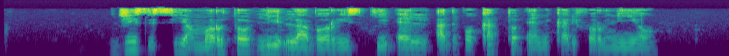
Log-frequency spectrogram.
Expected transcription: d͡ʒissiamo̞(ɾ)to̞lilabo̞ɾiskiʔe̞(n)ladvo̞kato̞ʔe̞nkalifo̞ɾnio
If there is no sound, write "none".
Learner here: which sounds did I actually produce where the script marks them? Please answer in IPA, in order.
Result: ɾ, none

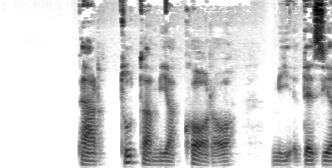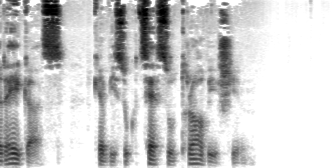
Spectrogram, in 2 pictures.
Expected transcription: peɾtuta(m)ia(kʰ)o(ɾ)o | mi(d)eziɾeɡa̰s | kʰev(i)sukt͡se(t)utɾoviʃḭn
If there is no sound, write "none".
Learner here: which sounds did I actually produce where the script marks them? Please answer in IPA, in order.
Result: m, kʰ, ɾ, d, i, s

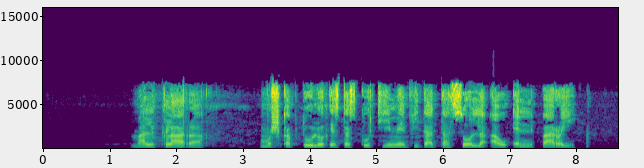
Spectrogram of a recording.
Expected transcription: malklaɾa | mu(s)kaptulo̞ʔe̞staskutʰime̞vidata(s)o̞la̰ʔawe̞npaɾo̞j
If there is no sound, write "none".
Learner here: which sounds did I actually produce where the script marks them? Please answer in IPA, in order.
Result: ʃ, s

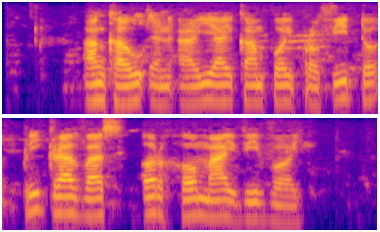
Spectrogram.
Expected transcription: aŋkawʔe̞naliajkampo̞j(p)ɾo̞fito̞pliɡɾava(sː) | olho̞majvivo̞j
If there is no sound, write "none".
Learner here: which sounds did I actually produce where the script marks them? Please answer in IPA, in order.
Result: p, s

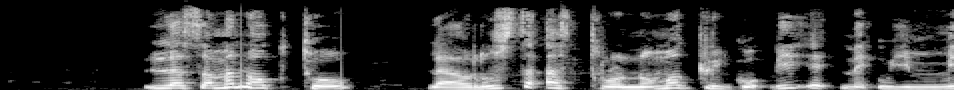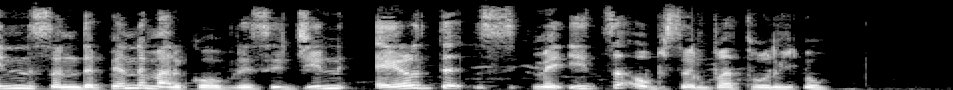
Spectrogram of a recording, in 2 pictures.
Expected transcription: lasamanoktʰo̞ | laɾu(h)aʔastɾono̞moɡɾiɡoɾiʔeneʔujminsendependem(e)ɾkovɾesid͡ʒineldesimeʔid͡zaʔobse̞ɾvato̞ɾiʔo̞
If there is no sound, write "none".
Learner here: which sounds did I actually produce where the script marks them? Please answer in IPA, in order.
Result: s, a

